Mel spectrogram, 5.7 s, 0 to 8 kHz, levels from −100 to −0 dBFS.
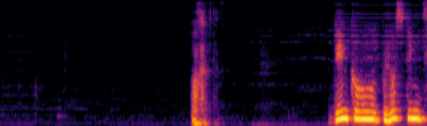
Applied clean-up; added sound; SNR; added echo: neural mask model DeepFilterNet 3.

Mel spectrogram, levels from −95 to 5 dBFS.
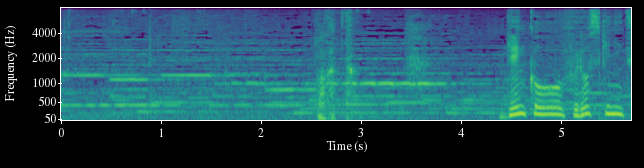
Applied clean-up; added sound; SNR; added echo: none; none; none; none.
